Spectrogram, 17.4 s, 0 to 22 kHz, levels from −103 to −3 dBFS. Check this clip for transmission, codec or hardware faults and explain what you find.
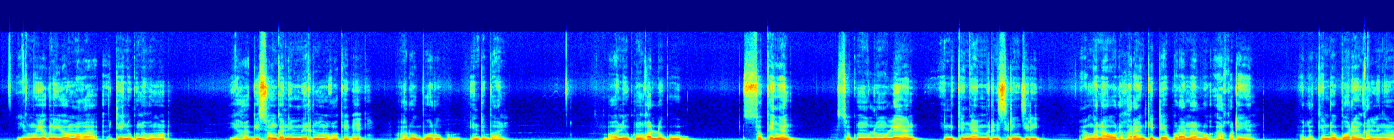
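No faults turn up on listening: the speech signal stays continuous and steady throughout, with nothing in it that points to a problem anywhere along the path that captured, encoded or carried it.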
